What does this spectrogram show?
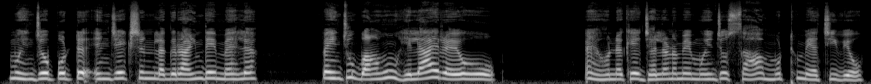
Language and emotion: Sindhi, fearful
